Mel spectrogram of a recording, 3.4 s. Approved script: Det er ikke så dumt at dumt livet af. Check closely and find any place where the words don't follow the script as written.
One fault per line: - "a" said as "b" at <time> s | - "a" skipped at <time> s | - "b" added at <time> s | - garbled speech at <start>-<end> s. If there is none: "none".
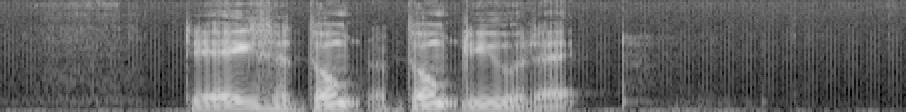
none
